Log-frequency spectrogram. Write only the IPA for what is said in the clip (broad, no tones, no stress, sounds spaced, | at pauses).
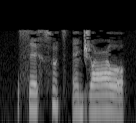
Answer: s ɛ x s õ t͡sʼ ɛ̃ d͡ʒ ɔ ʕ ɔ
